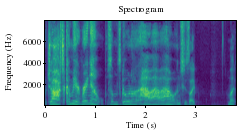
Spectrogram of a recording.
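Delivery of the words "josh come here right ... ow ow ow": high, panicked cry of pain; panicked call for help. Retold or imitated. Girlfriend with a burning eye calls Josh, high panicked cry. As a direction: imitate her calling out in pain from the other room. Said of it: "I just hear her go".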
